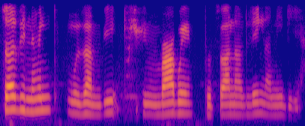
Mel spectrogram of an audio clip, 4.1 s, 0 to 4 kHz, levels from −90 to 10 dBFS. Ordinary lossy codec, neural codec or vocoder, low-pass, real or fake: none; codec, 16 kHz, 1 kbps, X-Codec, HuBERT features, trained on balanced general audio; 3.6 kHz; fake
